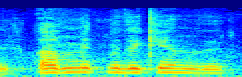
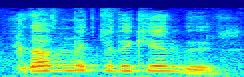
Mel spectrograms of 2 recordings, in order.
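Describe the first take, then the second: First: Said in the usual way. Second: High, slow, drawn-out emphasis on darf; emphatic. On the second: Shown as a demonstration. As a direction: stretch each word out high and slow, leaning on darf. Repeats phrase, then emphatic take. (אויסגעצויגן הויך, מיטן טראפ אויף darf)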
